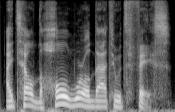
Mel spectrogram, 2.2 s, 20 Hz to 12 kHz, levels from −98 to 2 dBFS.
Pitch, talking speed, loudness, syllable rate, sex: 140 Hz, 245 wpm, -18 LUFS, 4.9 syllables/s, male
